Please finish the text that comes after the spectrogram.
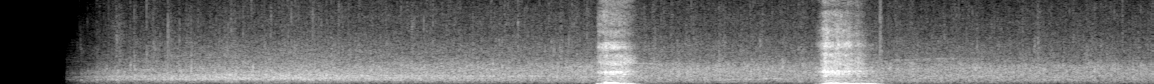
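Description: A crowd cheering and clapping near a clock tower in the video game Chrono Ark, a steady wash of applause at moderate distance, punctuated by two sharp, louder thumps partway through.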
